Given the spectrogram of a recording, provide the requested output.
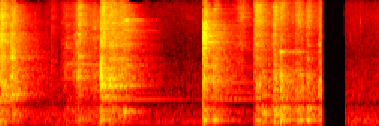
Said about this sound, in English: with a little rearranging, everything will fit in here, and I will have less dishes to hand wash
